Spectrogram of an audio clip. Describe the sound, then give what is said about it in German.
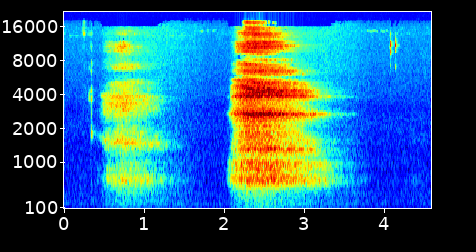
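A person breathes deeply and relaxedly through an open mouth while sitting with a loosely upright spine, giving two long, soft, airy breaths, the second fuller and louder, with tiny clicks before and after. “lass dich erstmal ankommen in deinem Atemrhythmus mit geöffnetem Mund. Nimm erstmal entspannte Atemzüge.”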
